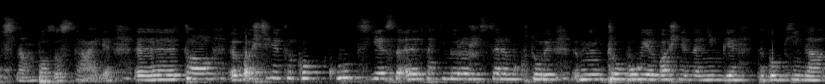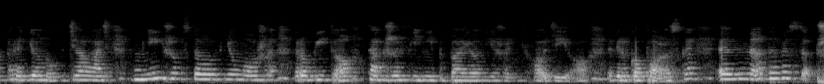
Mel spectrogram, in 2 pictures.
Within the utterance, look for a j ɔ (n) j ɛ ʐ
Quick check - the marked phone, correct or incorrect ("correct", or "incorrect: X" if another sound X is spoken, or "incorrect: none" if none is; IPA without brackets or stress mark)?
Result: correct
